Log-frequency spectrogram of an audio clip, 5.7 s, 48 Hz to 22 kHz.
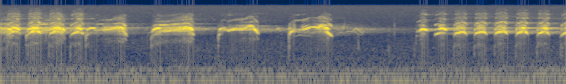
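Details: Osprey pair at a nest in Kurzeme, Latvia, at 6:40 am on 3 September 2024, as the male brings two fish at once to the chicks. Rapid bursts of sharp whistled chirps break into longer slurred, rising calls, then a quick even chirping series.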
